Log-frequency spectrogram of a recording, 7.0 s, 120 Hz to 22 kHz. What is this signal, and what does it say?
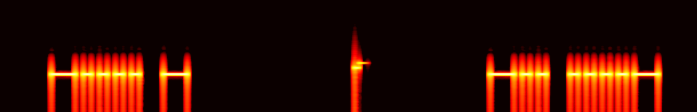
Morse code, heard as a keyed tone, about 15 wpm, 700 Hz. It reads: 6T D4
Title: All Cut Numbers - 2-Digit 15wpm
